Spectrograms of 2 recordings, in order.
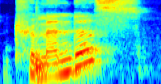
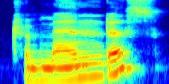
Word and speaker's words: tremendous: and tremendous and sour tremendous has second syllable stress so short on these two and reduced vowels so we have an E in the first the e says in like trip and then we have vowel ah like Red Tent Men dust us then we have a schwa for the last syllable so lengthen tremendous tremendous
